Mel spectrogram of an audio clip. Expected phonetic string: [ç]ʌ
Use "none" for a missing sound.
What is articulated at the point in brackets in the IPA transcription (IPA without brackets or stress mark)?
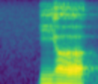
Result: j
